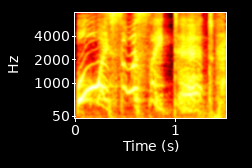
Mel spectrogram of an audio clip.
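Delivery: put-on very high, happy, drawn-out toddler squeal. Showing how a toddler sounds when really happy: imitating a toddler's high-pitched happy voice. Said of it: "his voice gets all high-pitched and he goes".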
